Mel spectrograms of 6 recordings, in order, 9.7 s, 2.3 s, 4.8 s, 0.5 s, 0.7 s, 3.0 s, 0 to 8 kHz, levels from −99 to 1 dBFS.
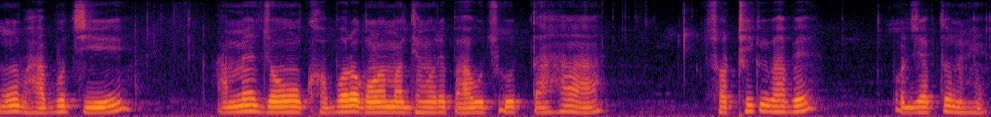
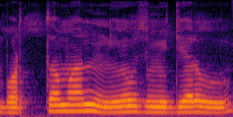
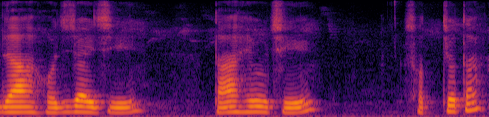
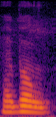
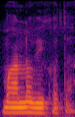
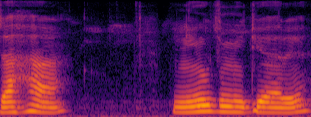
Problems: none marked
